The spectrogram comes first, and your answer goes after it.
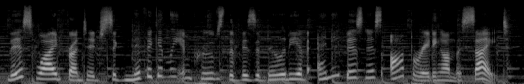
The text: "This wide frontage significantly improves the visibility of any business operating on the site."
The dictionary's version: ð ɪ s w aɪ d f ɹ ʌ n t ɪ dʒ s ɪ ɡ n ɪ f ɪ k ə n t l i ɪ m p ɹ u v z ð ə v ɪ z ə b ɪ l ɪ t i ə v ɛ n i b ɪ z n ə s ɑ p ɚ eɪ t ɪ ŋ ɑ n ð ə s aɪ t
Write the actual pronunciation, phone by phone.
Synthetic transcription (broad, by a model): ð ɪ s w aɪ d f ɹ ʌ n t ɪ dʒ s ɪ ɡ n ɪ f ɪ k ə n t l i ɪ m p ɹ u v z ð ə v ɪ z ə b ɪ l ɪ t i ə v ɛ n i b ɪ z n ə s ɑ p ɚ eɪ t ɪ ŋ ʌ n ð ə s aɪ t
